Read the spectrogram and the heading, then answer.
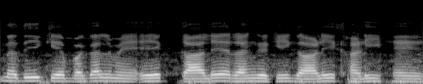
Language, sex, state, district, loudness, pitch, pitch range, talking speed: Hindi, male, Uttar Pradesh, Lucknow, -15 LUFS, 145 Hz, 135-150 Hz, 155 wpm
